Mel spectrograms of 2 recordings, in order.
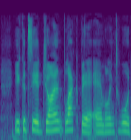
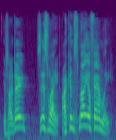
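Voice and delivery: put-on loud, offhand boy voice; nonchalant brash boy; 6 semitones higher, 7 dB louder than usual. A narrator's reading. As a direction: say it like it's obvious. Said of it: "he said nonchalantly".

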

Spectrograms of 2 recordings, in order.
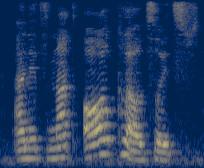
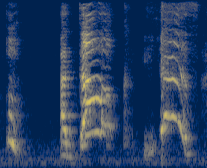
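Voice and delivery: much higher, louder delighted cry; excited shout; 5 dB louder, slower than usual. Acted. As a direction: shout out the answer like a big surprise. Excited reveal to children.

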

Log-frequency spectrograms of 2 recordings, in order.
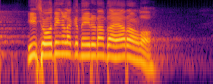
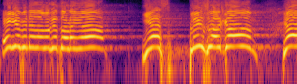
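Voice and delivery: high, stretched-out welcome call; stage announcer; 8 semitones higher than usual. Real, not acted. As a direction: announce the guest with a big build. Anchor announcing guest on stage. (വേദിയിലേക്ക് അതിഥിയെ സ്വാഗതം ചെയ്യുന്ന announcer ശൈലി)

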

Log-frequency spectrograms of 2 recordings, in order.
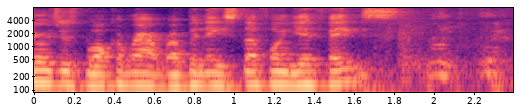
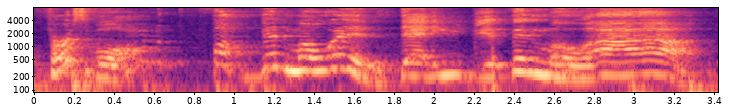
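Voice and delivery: raised, lightly put-on daughter voice; a hint of a higher-pitched girl talking back; sassy daughter; 5 semitones higher than usual. Daughter schooling dad on Venmo, mildly sassy voice.

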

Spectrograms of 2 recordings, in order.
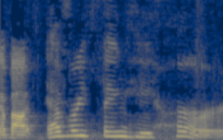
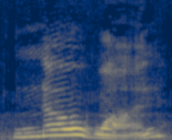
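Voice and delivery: ordinary delivery

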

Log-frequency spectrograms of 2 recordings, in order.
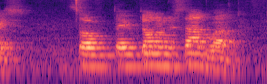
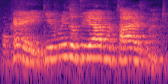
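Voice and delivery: lightly voiced US boss giving up; a hint of a dismissive American client; retold client, higher, brushing it off; mock US client; 5 semitones higher than usual. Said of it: "the U S guys say".

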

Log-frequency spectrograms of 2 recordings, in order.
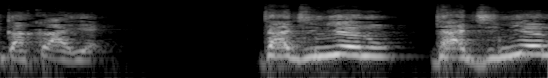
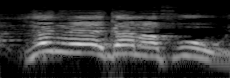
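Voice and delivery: ordinary talk, nothing marked

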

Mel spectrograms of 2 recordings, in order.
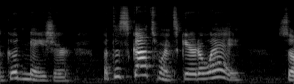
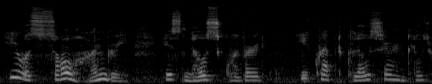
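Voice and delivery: soft, hushed storytelling; quietly building suspense; 10 dB quieter than usual. A narrator's reading. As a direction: drop the volume as if creeping closer. Narrator builds suspense before a warning.

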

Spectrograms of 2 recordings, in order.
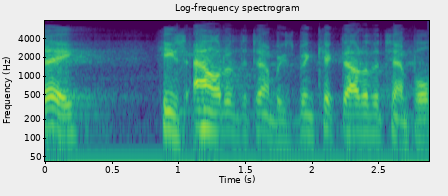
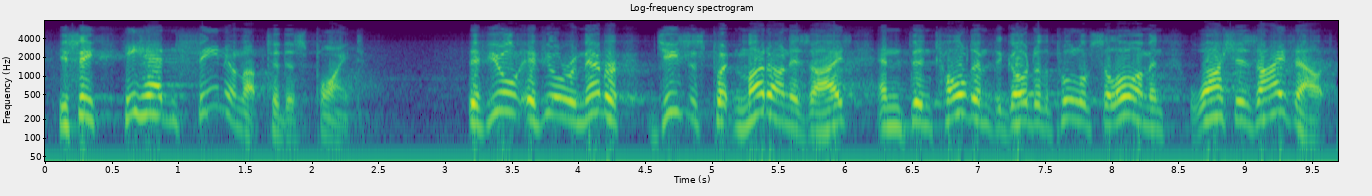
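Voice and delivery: higher-pitched, animated sermon retelling; impassioned preaching; 7 semitones higher than usual. Real, not acted. Preacher recounting the blind man's healing to congregation, impassioned. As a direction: drive the story upward to a high-pitched peak.

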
